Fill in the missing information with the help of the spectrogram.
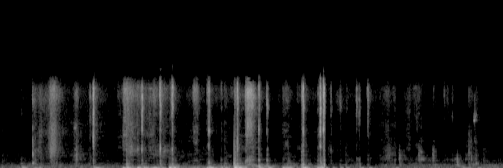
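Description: Faint, irregular clicking and tapping, thickest between about two and five seconds in, then thinning out.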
